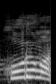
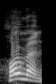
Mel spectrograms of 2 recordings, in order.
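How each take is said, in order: First: It is said as the Korean loanword. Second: It is said with English pronunciation. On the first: The speaker calls it wrong. "호르몬 아니고" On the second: The speaker calls it right. "발음 외워야 돼"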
